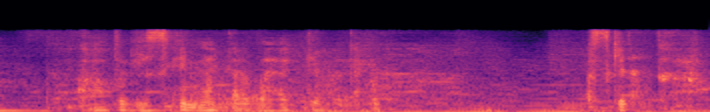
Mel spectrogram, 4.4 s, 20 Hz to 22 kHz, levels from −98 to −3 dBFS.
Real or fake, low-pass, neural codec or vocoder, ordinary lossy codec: fake; 7.2 kHz; codec, 44.1 kHz, 2.6 kbps, DAC; none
